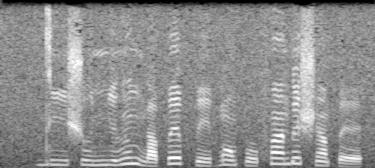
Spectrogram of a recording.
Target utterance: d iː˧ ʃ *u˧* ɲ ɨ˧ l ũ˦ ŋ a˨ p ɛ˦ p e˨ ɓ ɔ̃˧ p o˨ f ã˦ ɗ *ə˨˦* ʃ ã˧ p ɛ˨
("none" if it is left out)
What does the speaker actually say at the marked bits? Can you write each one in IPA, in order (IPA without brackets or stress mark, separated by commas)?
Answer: u˧, ə˦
